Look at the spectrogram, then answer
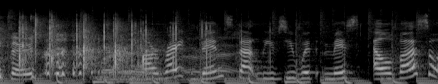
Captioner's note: giggles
